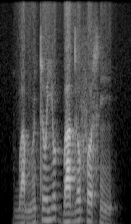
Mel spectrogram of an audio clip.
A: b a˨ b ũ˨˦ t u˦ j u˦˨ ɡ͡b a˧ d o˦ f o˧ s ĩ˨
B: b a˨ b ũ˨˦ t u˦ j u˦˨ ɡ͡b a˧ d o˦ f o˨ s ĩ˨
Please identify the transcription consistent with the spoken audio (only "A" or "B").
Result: A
